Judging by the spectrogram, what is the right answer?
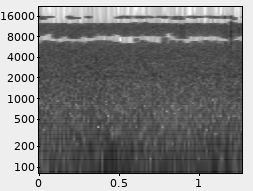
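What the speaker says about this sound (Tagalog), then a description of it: "Grabe yung ulan, oh." Heavy sudden downpour with rumbling thunder, a loud, dense roar of rain and low rolling thunder filling the whole short stretch, close and steady, without voices.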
